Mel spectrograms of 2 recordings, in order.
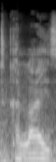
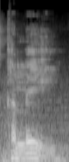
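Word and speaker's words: Calais: day I learned that kalis is not kalaised it's kalei so although I'm giving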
